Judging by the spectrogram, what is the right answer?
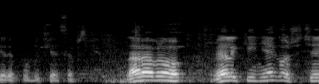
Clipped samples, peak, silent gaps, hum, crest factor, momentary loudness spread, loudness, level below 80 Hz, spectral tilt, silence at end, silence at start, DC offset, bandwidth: under 0.1%; -2 dBFS; none; none; 16 dB; 22 LU; -16 LUFS; -68 dBFS; -8.5 dB/octave; 0 s; 0 s; under 0.1%; 6.2 kHz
